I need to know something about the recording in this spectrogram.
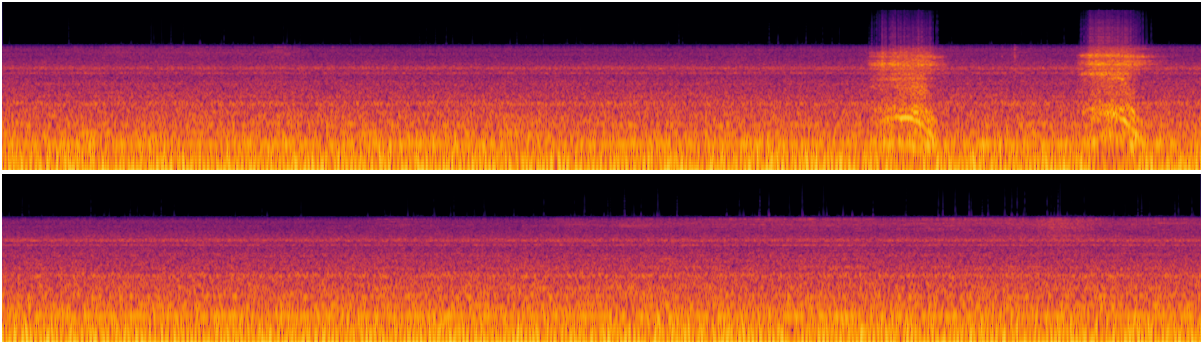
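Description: A fire engine's motor idles close by with a low, steady rumble.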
